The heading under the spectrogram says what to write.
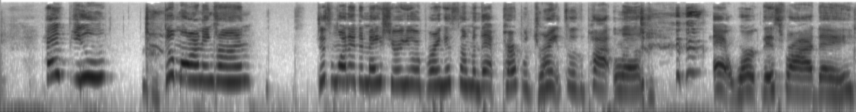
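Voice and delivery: put-on woman's voice.

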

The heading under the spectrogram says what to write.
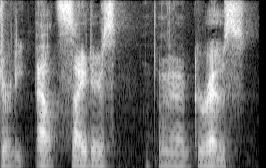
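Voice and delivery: goblin voice, muffled. A goblin with webbing over his mouth speaks up to the players, in a muffled goblin voice. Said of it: "so it kind of comes out sounding muffled".

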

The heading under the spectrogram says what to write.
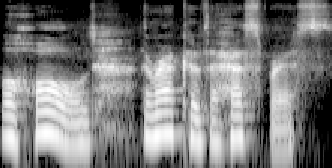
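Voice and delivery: downhearted, dejected, low-spirited delivery. Actor trying the character's line the way he reads her, feeling low. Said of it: "And I say she's feeling low".

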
